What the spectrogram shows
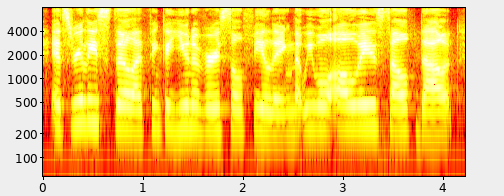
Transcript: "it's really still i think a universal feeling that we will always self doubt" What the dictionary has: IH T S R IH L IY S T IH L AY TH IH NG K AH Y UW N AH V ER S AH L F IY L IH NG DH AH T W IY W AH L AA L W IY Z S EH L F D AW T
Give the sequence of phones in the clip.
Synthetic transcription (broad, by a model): IH T S R IH L IY S T IH L AY TH IH NG K AH Y UW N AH V ER S L F IY L IH NG DH AH T W IY W AH L AA L W IY Z S EH L F D AW T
